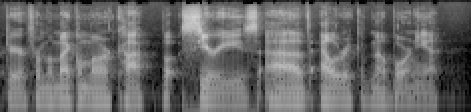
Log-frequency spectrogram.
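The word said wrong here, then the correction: Melniboné: Or Melnibone, sorry. I always pronounce it wrong. Melnibone.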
